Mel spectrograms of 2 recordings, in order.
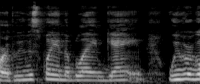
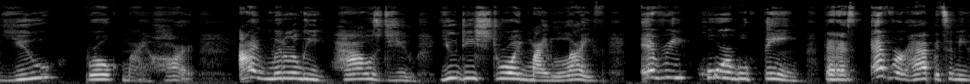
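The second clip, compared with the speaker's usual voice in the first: mock emotional outburst, losing control, pouring everything out; 2 semitones higher than usual. Retelling own words while losing it, imitating own past outburst. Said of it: "losing it".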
